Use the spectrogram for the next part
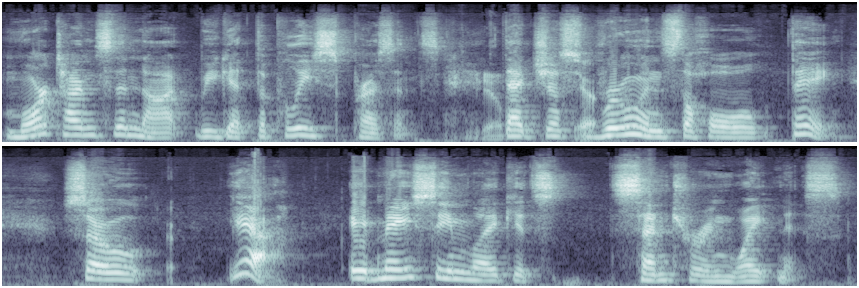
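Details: Adult; typical speech.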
